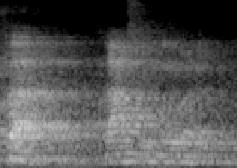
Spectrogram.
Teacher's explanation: Kemudian ditinjau dari mudah atau sulit huruf itu dikeluarkan menurut orang Arab. Fa ini adalah huruf idlaq, huruf yang cepat keluar, fa langsung keluar.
